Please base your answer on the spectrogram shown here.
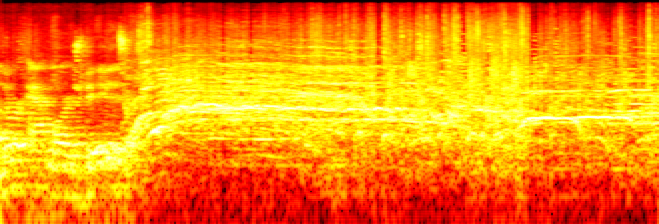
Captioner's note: crowd screaming and cheering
